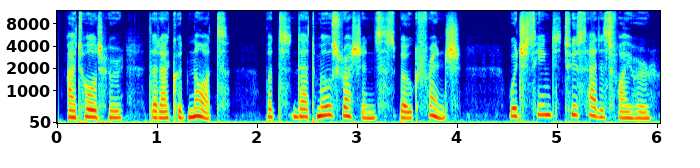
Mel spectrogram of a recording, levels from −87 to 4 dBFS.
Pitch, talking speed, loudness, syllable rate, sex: 215 Hz, 180 wpm, -17 LUFS, 4.8 syllables/s, female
